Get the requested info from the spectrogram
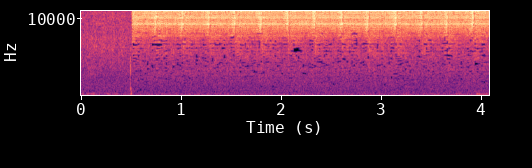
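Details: A male fat-bellied saddle bush-cricket (Pycnogaster jugicola) gives its calling song, a very high, continuous, hissing buzz after a brief quiet start, in the Sierra de Guadarrama on 12 July 2019.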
